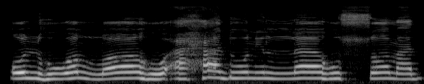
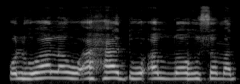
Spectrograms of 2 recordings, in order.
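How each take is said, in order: First: An 'ni' sound links ahad to Allahu. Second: Ahad runs into Allahu with no 'n' sound. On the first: The speaker calls it right. "itu harus dibaca dunillahus somad ya" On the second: The speaker calls it wrong.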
